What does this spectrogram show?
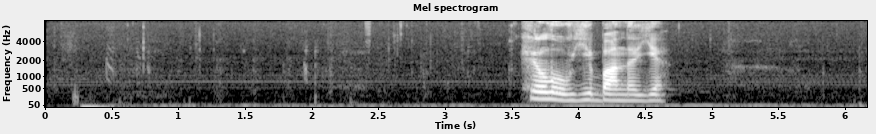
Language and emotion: Russian, angry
